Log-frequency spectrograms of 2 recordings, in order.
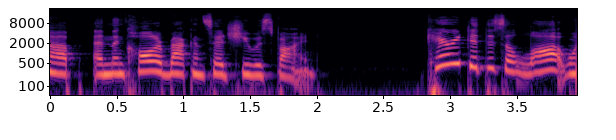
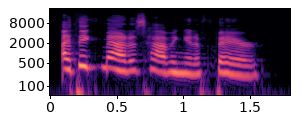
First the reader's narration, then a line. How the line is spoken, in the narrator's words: sobbing and said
